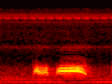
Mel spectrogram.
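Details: Spotted dove heard during decoy trapping, the target bird proving to be an escaped tethered decoy; one short low coo followed by a longer, steady, hollow coo, over faint background hum.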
